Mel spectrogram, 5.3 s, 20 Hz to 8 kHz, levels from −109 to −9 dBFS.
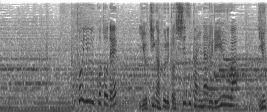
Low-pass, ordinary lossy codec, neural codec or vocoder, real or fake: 7.2 kHz; none; none; real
